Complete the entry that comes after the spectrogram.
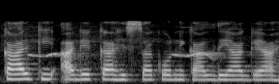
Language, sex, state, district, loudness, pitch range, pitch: Hindi, female, Uttar Pradesh, Shamli, -20 LUFS, 215-235 Hz, 220 Hz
